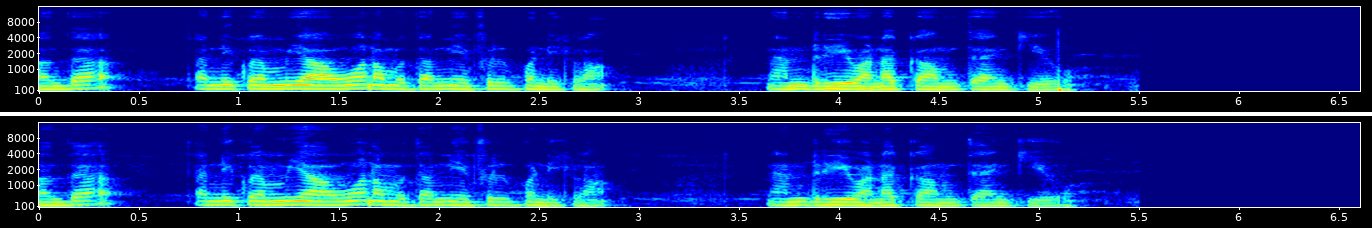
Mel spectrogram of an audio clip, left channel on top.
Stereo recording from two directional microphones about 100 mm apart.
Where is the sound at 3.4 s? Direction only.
50° left (ahead or behind).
